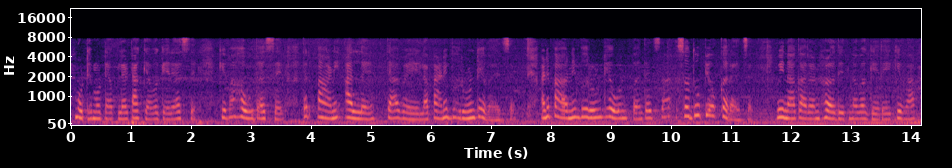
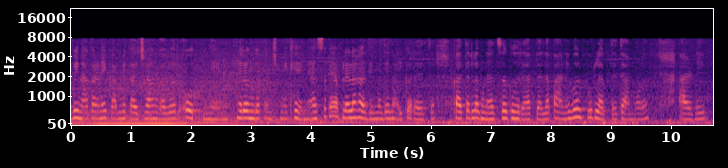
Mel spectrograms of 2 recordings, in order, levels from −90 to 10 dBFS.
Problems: constant background noise, continuous background conversations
